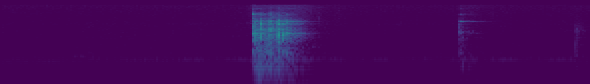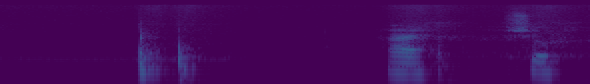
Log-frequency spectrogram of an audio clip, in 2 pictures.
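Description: A small spoon scrapes and taps against a dish.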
